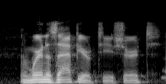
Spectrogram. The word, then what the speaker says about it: Zapier: And just so you know, I like the fact that you said it correctly, Zapier, because if people say Zapier, it's Zapier because Zapier makes you happier.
